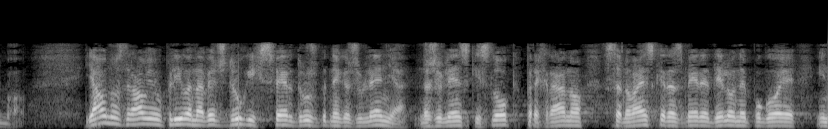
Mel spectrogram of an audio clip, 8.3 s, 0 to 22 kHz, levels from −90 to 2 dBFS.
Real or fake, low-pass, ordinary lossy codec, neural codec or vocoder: real; 5.4 kHz; AAC, 32 kbps; none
